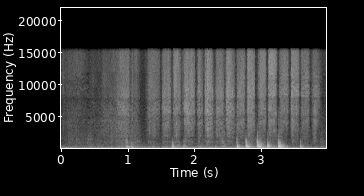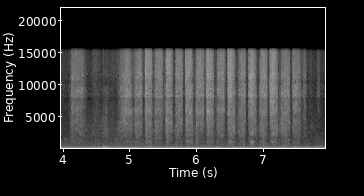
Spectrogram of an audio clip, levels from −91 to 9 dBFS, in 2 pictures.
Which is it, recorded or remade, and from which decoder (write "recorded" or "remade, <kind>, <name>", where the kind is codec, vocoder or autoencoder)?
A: recorded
